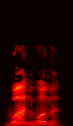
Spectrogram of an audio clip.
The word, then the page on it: one-woman: British English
